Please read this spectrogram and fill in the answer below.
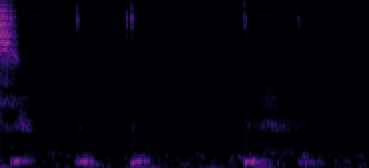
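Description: Marker pen writing on a whiteboard: a few faint, short clicks and taps as the tip strikes and lifts from the board.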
